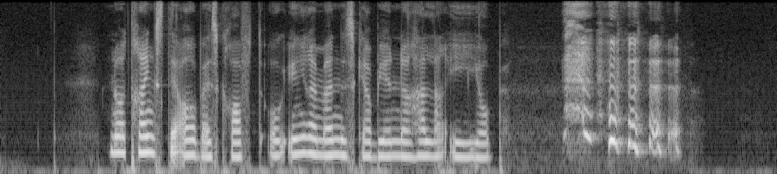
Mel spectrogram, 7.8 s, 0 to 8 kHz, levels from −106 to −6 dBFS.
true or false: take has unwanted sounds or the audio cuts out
true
